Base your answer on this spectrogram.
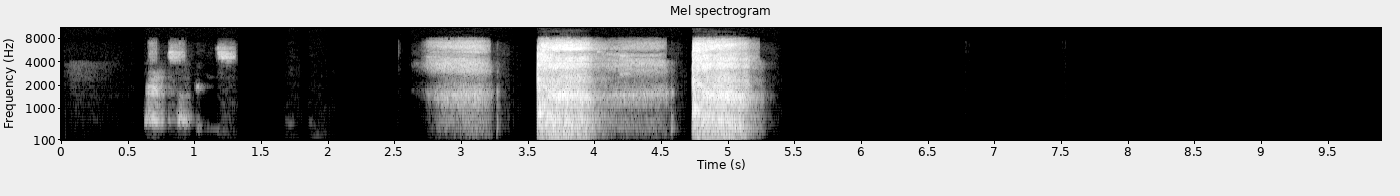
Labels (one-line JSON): {"expert_labels": [{"quality": "ok", "cough_type": "dry", "dyspnea": false, "wheezing": false, "stridor": false, "choking": false, "congestion": false, "nothing": true, "diagnosis": "COVID-19", "severity": "mild"}, {"quality": "good", "cough_type": "dry", "dyspnea": false, "wheezing": false, "stridor": false, "choking": false, "congestion": false, "nothing": true, "diagnosis": "COVID-19", "severity": "unknown"}, {"quality": "good", "cough_type": "wet", "dyspnea": false, "wheezing": false, "stridor": false, "choking": false, "congestion": false, "nothing": true, "diagnosis": "lower respiratory tract infection", "severity": "mild"}, {"quality": "good", "cough_type": "dry", "dyspnea": false, "wheezing": false, "stridor": false, "choking": false, "congestion": false, "nothing": true, "diagnosis": "lower respiratory tract infection", "severity": "unknown"}], "age": 24, "gender": "female", "respiratory_condition": false, "fever_muscle_pain": false, "status": "symptomatic"}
